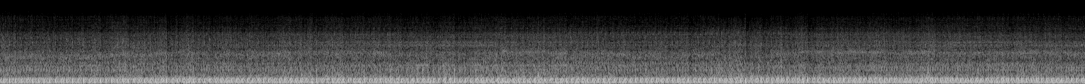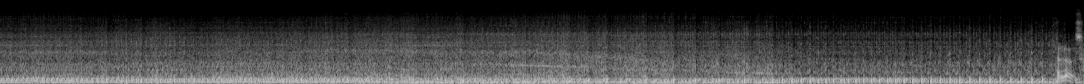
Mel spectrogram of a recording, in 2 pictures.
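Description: A Harley-Davidson FXRS motorcycle engine runs steadily while riding, a continuous low throbbing drone with wind rush, holding fairly constant before easing off near the end.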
